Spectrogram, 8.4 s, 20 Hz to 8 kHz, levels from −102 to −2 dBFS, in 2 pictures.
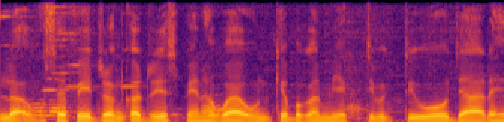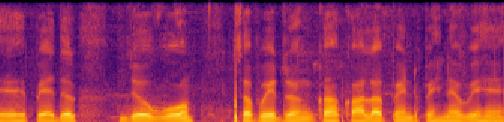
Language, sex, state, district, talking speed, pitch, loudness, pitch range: Hindi, male, Bihar, West Champaran, 200 wpm, 135 Hz, -19 LUFS, 135-140 Hz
